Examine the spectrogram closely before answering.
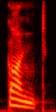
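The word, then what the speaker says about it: can't: তাহলে এই শব্দের উচ্চারণটা কি? কান্ট, কান্ট। একে আমরা আবার ক্যান নট বলবো না, একসঙ্গে উচ্চারণ করব কান্ট।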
